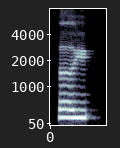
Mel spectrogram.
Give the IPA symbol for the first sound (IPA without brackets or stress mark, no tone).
ɵ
